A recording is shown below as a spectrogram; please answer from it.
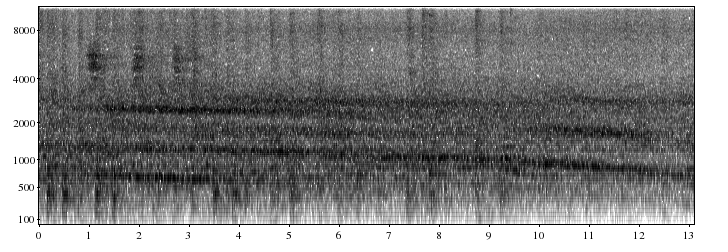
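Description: A JR East E531-series electric train pulling into a station platform and braking. The whine of its inverter motor drive falls slowly and steadily in pitch over the rolling noise of its wheels on the rails.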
